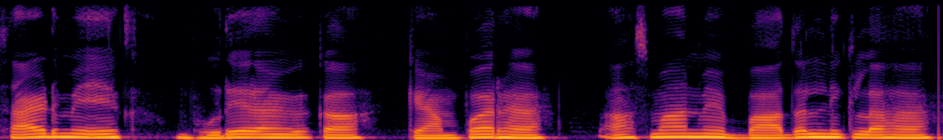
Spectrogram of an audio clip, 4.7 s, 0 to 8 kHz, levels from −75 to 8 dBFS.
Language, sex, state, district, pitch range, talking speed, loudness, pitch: Hindi, male, Jharkhand, Garhwa, 155-185 Hz, 165 wpm, -11 LUFS, 170 Hz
